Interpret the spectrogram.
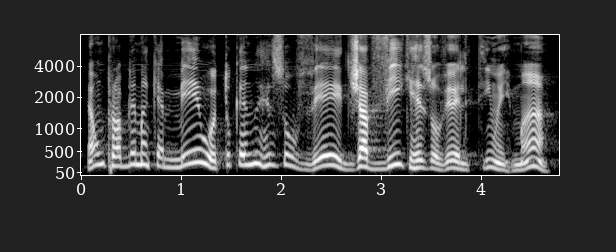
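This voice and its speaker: A man's voice: sits high, expressive, a little fast, a little mellow. A man with a Brazilian Portuguese accent giving a talk at a spiritist center, telling anecdotes and acting out both sides of the dialogue. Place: lecture hall. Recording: long hall reverb.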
